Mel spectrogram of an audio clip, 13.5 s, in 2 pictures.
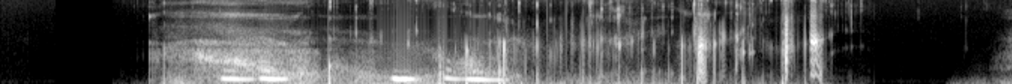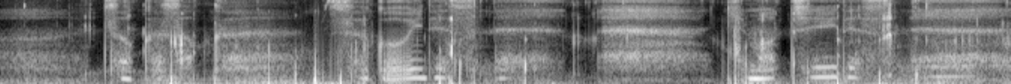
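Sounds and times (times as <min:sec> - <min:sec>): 
soft ASMR whispering: 0:01.2 - 0:03.5, 0:06.8 - 0:13.4
speech: 0:01.5 - 0:03.5
ASMR wet mouth clicks, smacks and chewing noises: 0:02.4 - 0:05.7, 0:07.6 - 0:13.4.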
